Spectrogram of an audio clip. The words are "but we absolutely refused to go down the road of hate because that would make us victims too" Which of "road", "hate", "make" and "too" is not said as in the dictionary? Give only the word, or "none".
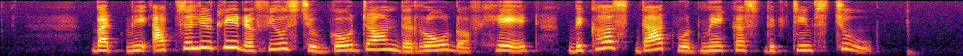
none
